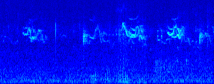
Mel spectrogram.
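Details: Ruby-throated hummingbirds battling at feeders: rapid, squeaky, twisting chips and chatters, high-pitched and grouped in short bursts of about half a second, repeated irregularly over quiet background hiss.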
